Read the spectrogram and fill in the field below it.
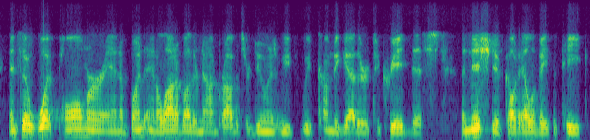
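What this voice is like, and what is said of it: North Carolina accent. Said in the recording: “You can tell from this accent, I'm not from here originally. I'm from North Carolina”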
